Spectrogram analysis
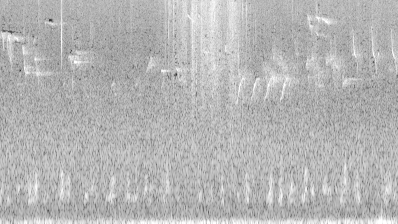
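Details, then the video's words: Moor frogs call steadily in a soft, low, bubbling chorus of repeated overlapping pulses. Birds add scattered rising whistles and high chirps, and a brief knock sounds near the end. "Barjanska žaba (Rana arvalis)"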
